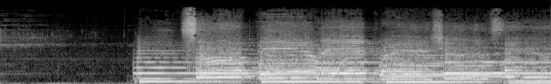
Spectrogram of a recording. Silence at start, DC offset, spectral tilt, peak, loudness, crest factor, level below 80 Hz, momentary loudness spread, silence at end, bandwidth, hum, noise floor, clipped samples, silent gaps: 0.55 s; under 0.1%; -5.5 dB/octave; 0 dBFS; -7 LUFS; 8 dB; -26 dBFS; 4 LU; 0 s; 15.5 kHz; none; -38 dBFS; 1%; none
